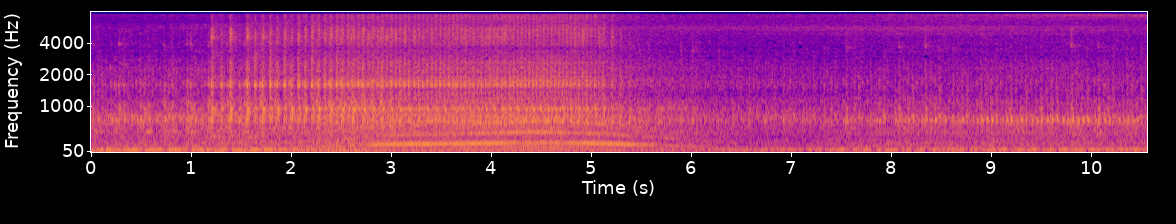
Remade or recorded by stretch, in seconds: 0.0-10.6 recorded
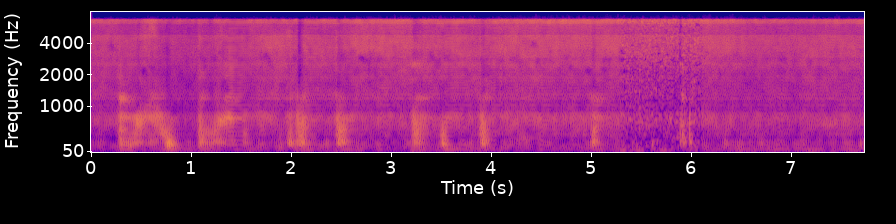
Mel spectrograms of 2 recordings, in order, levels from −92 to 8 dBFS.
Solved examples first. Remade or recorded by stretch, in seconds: 0.0-5.3 remade; 5.3-6.1 recorded; 6.1-7.7 remade

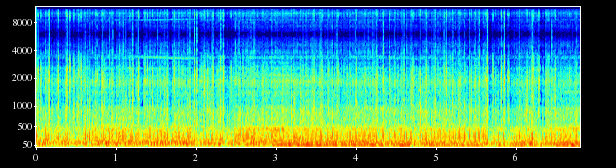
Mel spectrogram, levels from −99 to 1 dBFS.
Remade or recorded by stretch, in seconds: 0.0-0.5 recorded; 0.5-1.1 remade; 1.1-2.0 recorded; 2.0-3.6 remade; 3.6-6.8 recorded

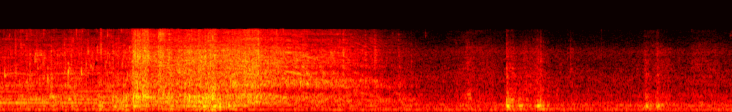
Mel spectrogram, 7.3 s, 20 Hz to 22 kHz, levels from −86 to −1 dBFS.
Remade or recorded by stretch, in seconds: 0.0-2.9 recorded; 2.9-3.5 remade; 3.5-7.3 recorded

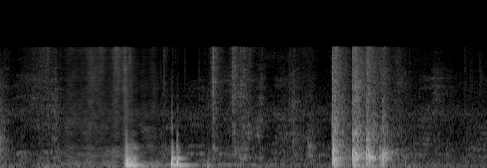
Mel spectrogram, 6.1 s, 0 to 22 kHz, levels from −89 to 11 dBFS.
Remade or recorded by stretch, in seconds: 0.0-0.8 recorded; 0.8-2.0 remade; 2.0-6.1 recorded

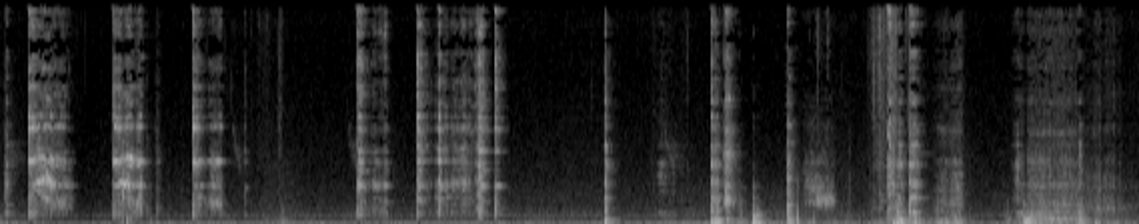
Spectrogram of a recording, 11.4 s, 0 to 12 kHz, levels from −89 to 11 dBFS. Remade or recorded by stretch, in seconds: 0.0-5.6 recorded; 5.6-6.2 remade; 6.2-11.4 recorded

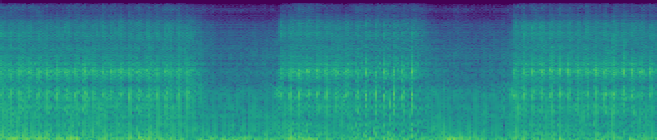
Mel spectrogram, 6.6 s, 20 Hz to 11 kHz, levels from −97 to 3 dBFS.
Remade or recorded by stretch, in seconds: 0.0-3.5 remade; 3.5-4.2 recorded; 4.2-6.6 remade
